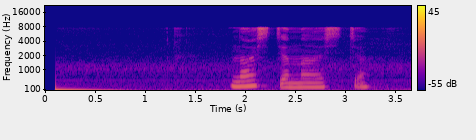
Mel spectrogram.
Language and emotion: Russian, sad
